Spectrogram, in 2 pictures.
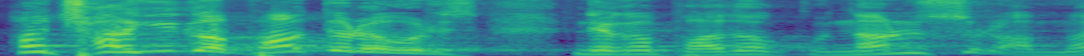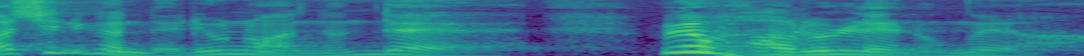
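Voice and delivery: indignant inner protest. Retold or imitated. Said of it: "속으로는 그런 거야".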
